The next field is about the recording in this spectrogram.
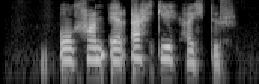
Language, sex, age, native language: Icelandic, male, 7, Icelandic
